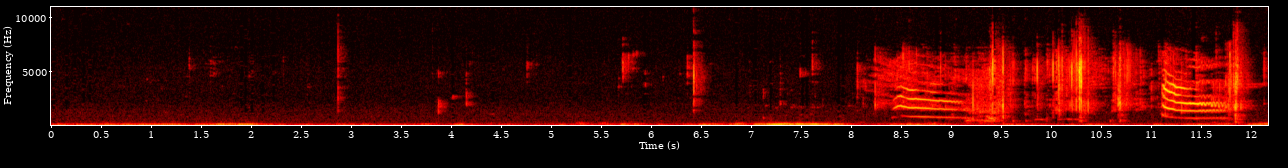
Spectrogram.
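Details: A very hungry street stray that eats flying ants in the rain: quiet chewing and clicks at first, then a burst of loud, wavering, strained meows repeated over the last four seconds.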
